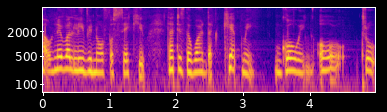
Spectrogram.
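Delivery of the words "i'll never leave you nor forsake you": ordinary delivery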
